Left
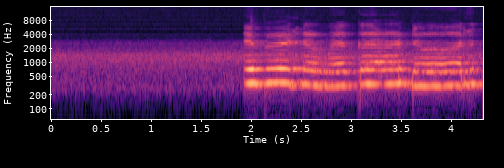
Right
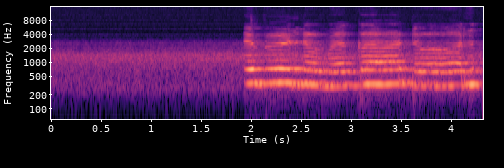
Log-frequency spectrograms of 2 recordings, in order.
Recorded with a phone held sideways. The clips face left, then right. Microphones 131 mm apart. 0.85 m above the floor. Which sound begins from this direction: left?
Singing, at 1.9 s.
